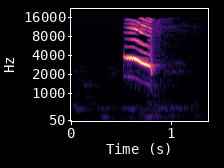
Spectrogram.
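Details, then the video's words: A single short nasal note of a Javan grey-throated white-eye, dropping in pitch at the end, used as a lure to get untrained or stalled birds to reply; silent surroundings. "Dengan pancingan opior jawa ini opior jawa bahan atau opior jawa macet pasti nyaut"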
